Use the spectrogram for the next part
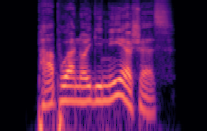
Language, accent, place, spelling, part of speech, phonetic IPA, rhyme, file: German, Germany, Berlin, papua-neuguineisches, adjective, [ˌpaːpuanɔɪ̯ɡiˈneːɪʃəs], -eːɪʃəs, De-papua-neuguineisches.ogg
- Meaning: strong/mixed nominative/accusative neuter singular of papua-neuguineisch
